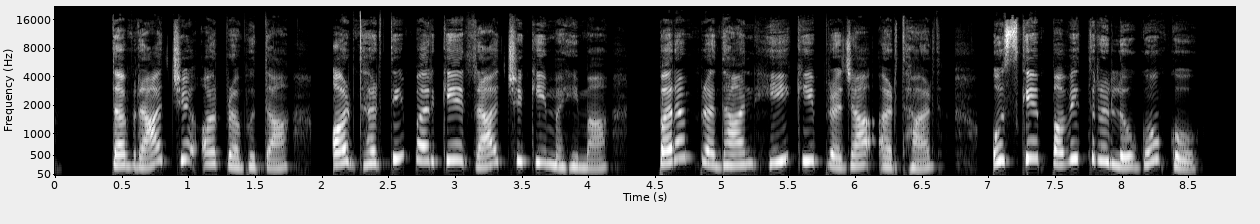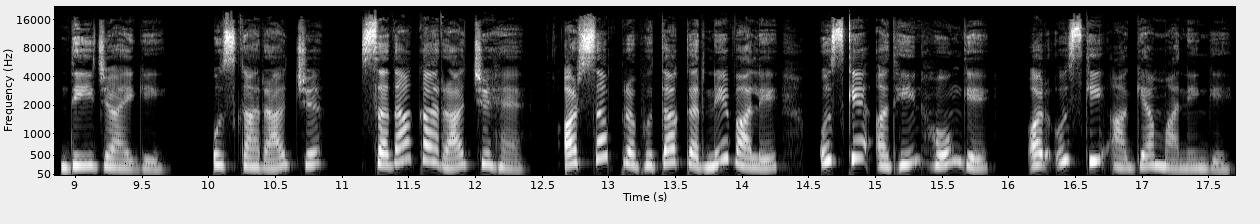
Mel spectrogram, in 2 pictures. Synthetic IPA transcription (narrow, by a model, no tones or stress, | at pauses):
t̪ɐbɾaːd͡ʒjəʔɔːɾpɾɐbʱʊt̪a | ɔːɾd̪ʱɐɾt̪ipɐɾkeɾaːd͡ʒjəkimɐɦɪma | pɐɾəmpɾɐd̪ʱaːnhikipɾɐd͡ʒaʔɐɾt̪ʰaːt̪ | ʊskepɐʋɪt̪ɾəloːɡõko | d̪iːd͡ʒaːeːɡiː | ʊskaɾaːd͡ʒjə | sɐd̪akaɾaːd͡ʒjəɦɛː | ɔːɾsɐb̚pɾɐbʱʊt̪akɐɾneʋaːle | ʊskeʔɐd̪ʱiːnɦõːŋɡe | ɔːɾʊskiʔaːɡjamaːnẽːŋɡeː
